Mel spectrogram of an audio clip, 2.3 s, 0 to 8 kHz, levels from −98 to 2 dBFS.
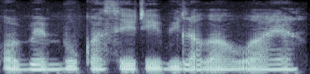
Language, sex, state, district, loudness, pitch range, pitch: Hindi, female, Arunachal Pradesh, Papum Pare, -17 LUFS, 100-105 Hz, 105 Hz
